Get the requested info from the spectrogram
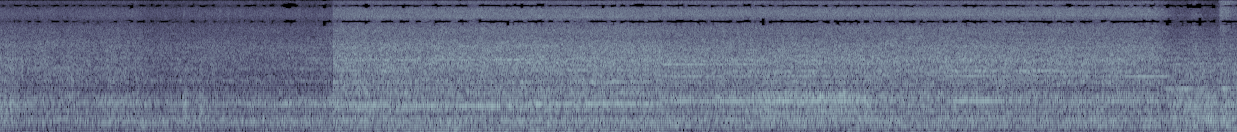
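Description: Hankyu Kyo-train Garaku commuter train running, heard from inside the passenger car: a steady rumble of wheels on the rails with a few faint steady tones over it.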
